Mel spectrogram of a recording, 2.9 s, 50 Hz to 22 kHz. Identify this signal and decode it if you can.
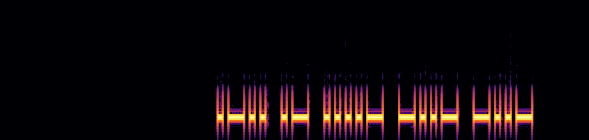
Morse code, heard as a keyed tone, about 44 wpm, 700 Hz. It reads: LA4XX
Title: Call Signs Repeated 2x - 45wpm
